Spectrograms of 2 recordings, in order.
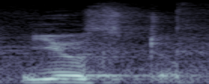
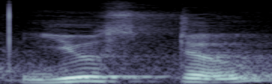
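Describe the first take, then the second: First: The two t sounds merge into one. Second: The t sound is pronounced twice, clearly. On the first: "कई बार इतना ही सुनाई देता है" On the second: "ट दो बार आ सकता है"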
